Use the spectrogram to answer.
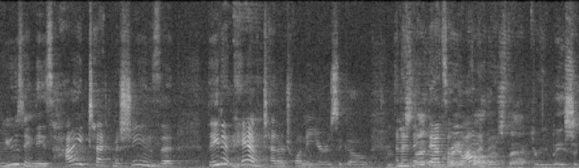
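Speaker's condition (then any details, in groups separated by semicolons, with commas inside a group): No condition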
